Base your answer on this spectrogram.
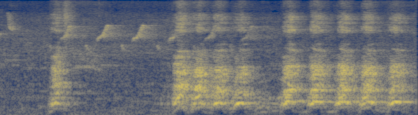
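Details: Leo, a pet German Shepherd on alert duty after a bath, barks in a quick series of sharp, clipped woofs, preceded by a single bark; high chirping sparrows are audible earlier in the background.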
